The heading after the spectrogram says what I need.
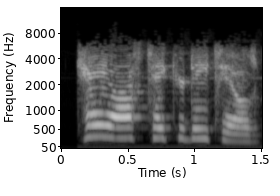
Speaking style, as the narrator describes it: Grammel Esada shouted

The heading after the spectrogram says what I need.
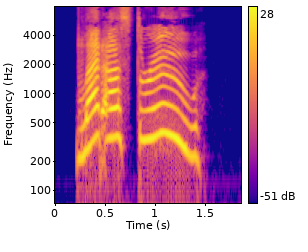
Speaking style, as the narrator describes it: yelled

